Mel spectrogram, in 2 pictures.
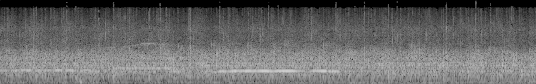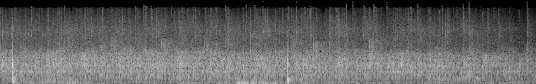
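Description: An audience at Vineyard Northwest stands and applauds to welcome a couple back onto the stage, loud, dense clapping that holds steady for about eleven seconds with a few sharper individual claps standing out.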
